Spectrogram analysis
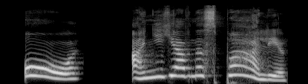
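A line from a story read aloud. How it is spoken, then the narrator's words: Exclamation. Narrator (Russian): воскликнула Оливия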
